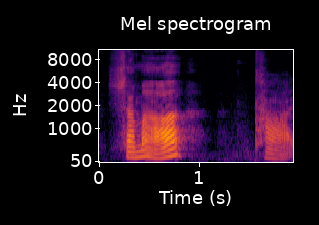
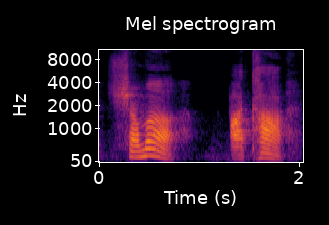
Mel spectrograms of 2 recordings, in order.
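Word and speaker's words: שָׁמַעְתָּ: 타가 붙었는데 샤마아타, 샤마으타, 샤마에타라고 발음하지 않고 요거 자체가 발음이 거의 나지 않죠. 후음 문자는 발음이 안 나니까 안 나는 길에 샤마타 이 자체가 거의 발음되지 않는 것 무성이다라고 얘기를 합니다.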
